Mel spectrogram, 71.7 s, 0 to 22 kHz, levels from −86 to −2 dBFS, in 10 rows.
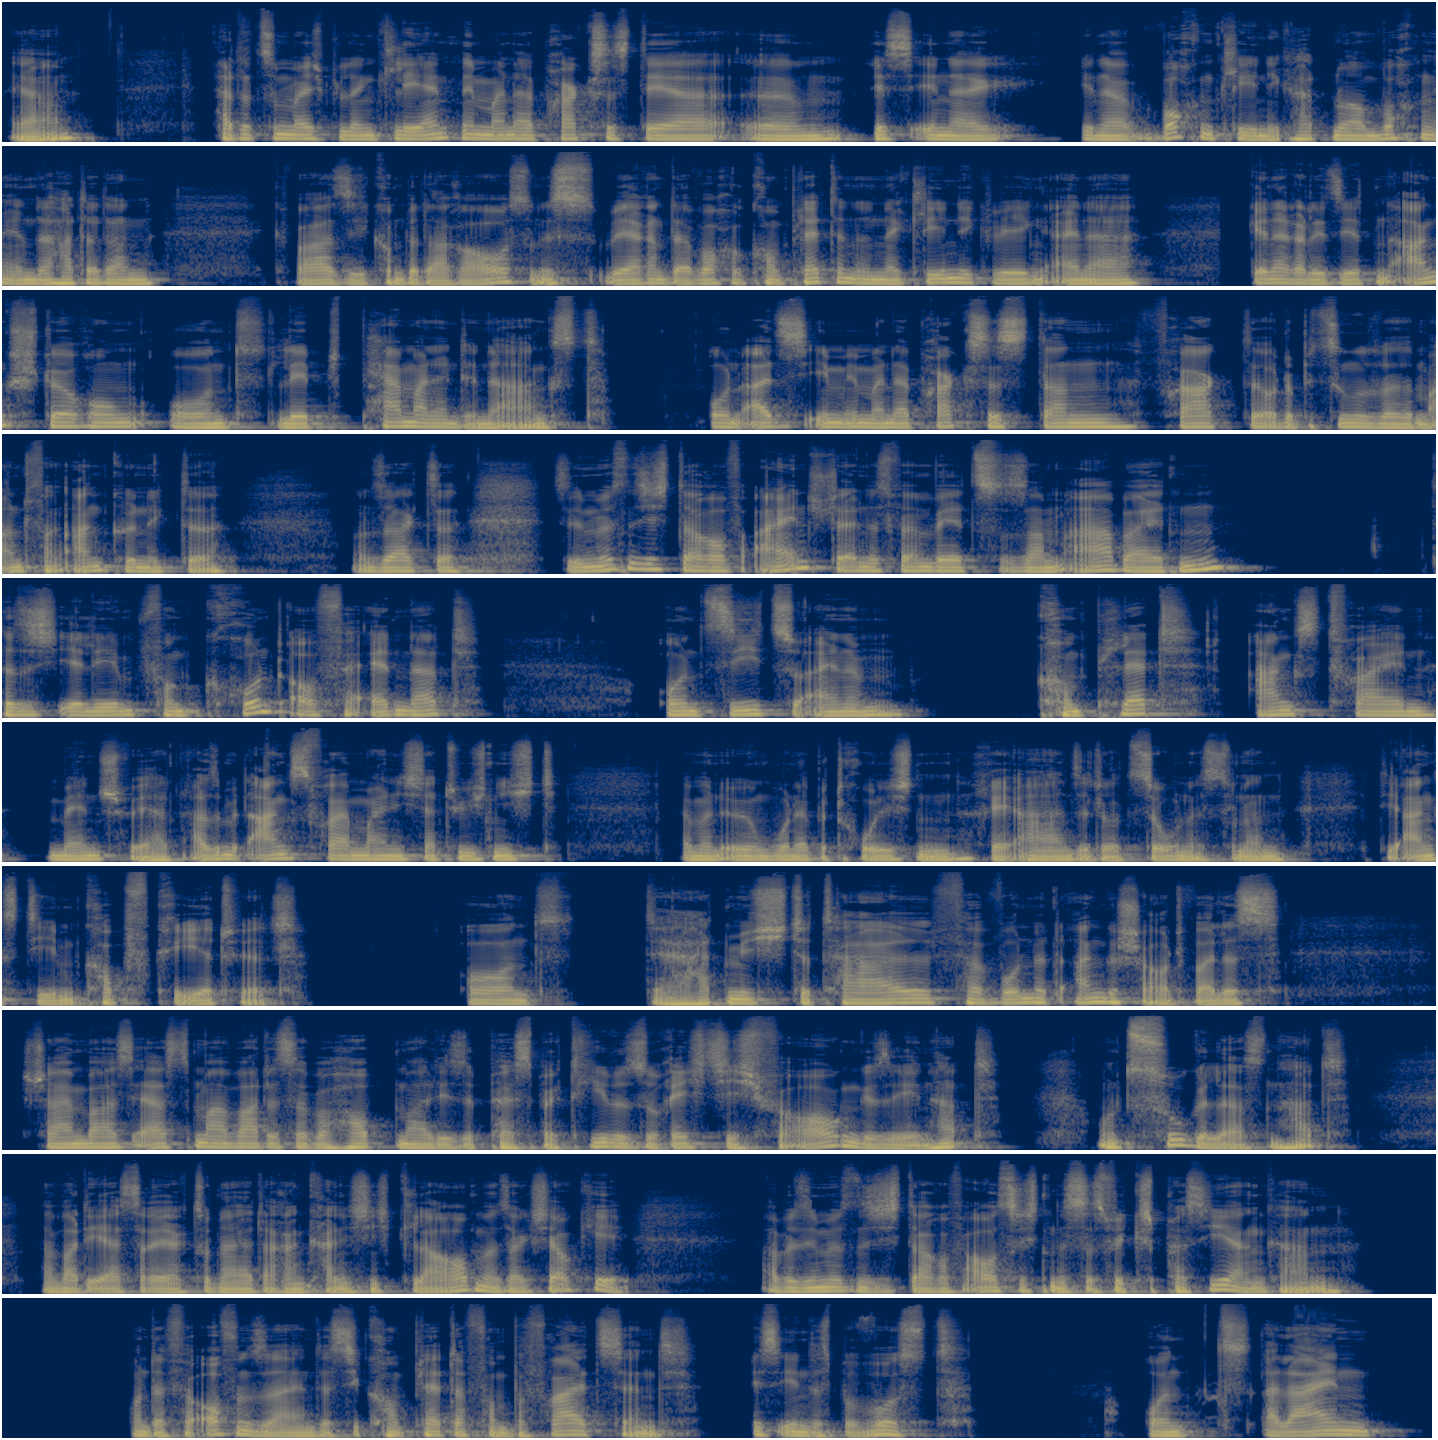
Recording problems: none

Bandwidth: 18 kHz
